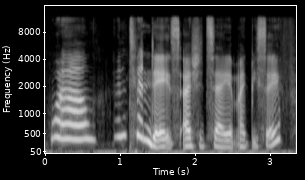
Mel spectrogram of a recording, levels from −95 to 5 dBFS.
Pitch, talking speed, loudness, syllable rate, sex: 285 Hz, 180 wpm, -17 LUFS, 4.6 syllables/s, female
